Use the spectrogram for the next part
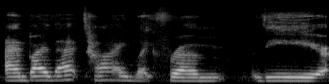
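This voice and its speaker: A woman, a guest recording artist, telling animated stories in a casual interview and laughing often. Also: on the low side, very slow, vocal fry.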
